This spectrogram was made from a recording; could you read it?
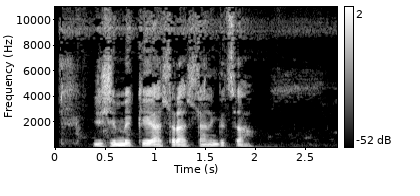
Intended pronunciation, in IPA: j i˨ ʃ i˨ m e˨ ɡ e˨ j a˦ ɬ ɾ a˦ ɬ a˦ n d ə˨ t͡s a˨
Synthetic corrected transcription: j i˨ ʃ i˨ m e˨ k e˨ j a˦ ɬ ɾ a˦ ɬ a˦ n ɡ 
